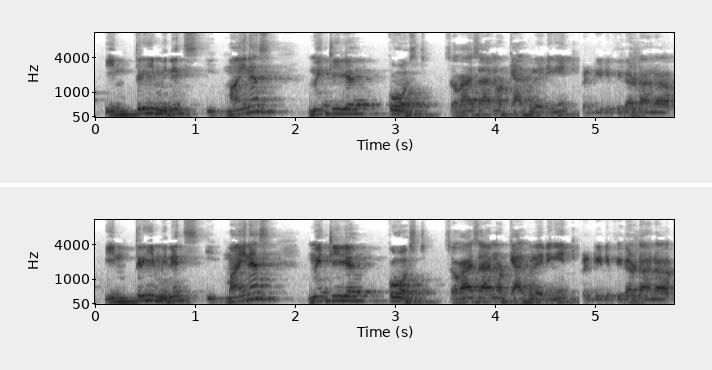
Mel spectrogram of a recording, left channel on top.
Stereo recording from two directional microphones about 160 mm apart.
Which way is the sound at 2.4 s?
10° right (ahead or behind).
